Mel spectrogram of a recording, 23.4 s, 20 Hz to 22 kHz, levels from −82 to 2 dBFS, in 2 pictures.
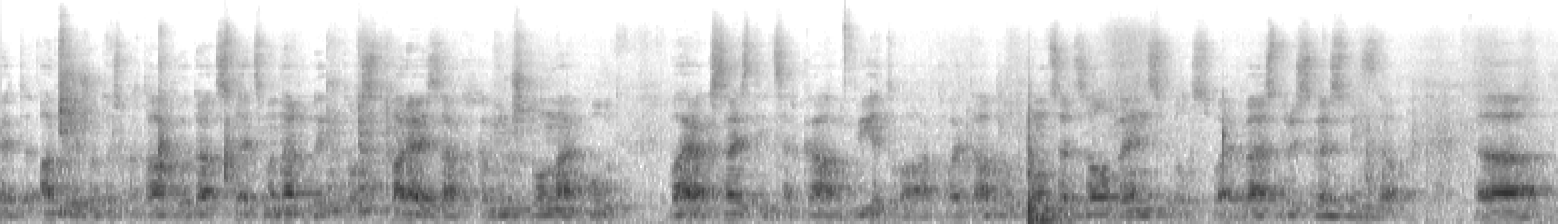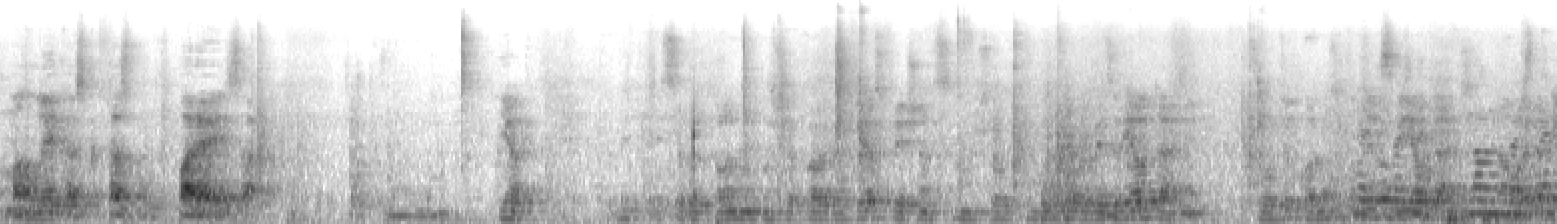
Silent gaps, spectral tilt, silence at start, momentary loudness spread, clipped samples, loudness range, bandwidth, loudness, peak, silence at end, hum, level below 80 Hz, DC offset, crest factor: none; -5 dB/octave; 0 s; 16 LU; under 0.1%; 8 LU; 19.5 kHz; -27 LUFS; -4 dBFS; 0 s; none; -54 dBFS; under 0.1%; 22 dB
